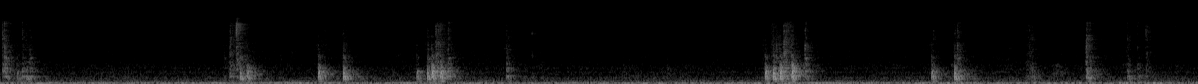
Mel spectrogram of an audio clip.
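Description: Plastic keyboard keys tap and thump softly.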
